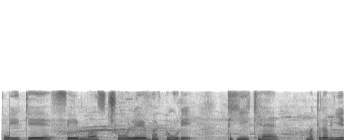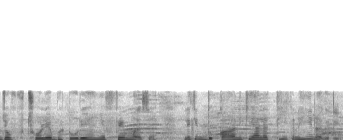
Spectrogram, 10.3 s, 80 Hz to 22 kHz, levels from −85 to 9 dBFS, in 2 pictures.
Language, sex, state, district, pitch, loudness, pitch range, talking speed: Hindi, female, Uttar Pradesh, Etah, 245 Hz, -21 LUFS, 220-270 Hz, 120 wpm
